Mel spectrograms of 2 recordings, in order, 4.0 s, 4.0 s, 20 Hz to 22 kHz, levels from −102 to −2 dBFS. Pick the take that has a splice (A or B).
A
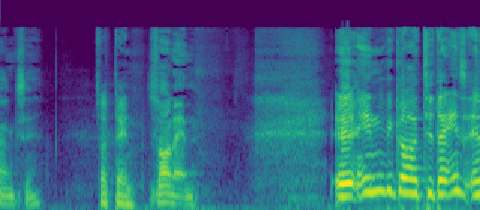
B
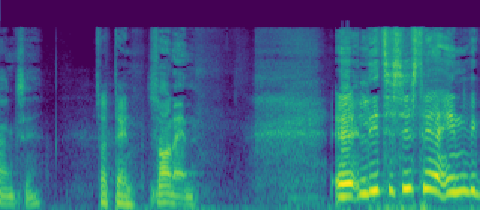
A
